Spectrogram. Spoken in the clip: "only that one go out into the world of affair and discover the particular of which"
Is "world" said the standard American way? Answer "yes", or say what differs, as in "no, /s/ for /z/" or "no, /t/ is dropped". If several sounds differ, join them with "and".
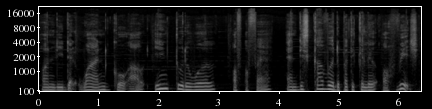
no, /d/ is dropped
